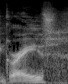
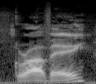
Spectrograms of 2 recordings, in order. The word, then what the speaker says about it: grave: to fool your eye Groff a is the one that students usually mispronounce and they usually say grave but let me go down them so you know how they're pronounced there's Largo Groff a Adagio andante moderato alligretto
